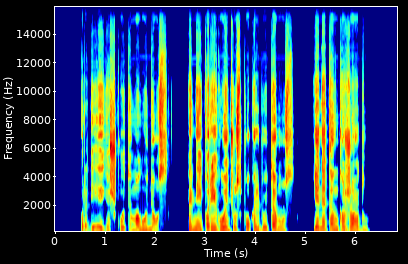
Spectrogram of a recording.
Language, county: Lithuanian, Marijampolė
